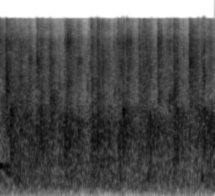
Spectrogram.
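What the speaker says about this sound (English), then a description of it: "led by Kerry Griffin, give her a round of applause, please." An audience claps at a ribbon cutting for a Boston Public Library special collection, a dense, even burst of applause heard on its own.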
